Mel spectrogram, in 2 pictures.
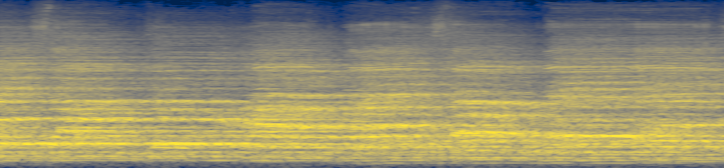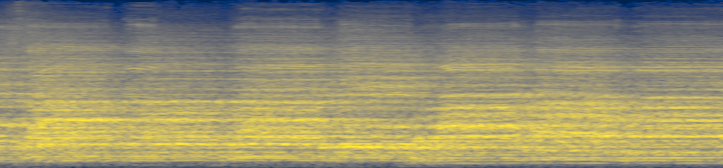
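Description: A church congregation singing a hymn together, many voices holding long notes that change every second or so.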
